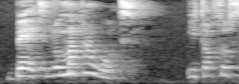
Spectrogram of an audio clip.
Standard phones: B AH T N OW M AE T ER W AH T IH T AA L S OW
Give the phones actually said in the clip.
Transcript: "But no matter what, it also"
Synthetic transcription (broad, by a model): B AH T L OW M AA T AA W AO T IH T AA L S OW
